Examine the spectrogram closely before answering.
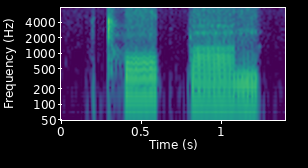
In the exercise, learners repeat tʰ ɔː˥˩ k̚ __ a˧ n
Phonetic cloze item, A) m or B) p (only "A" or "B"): B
